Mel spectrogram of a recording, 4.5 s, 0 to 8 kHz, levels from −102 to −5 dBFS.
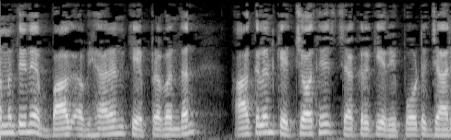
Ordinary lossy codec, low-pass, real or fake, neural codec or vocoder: none; 7.2 kHz; real; none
